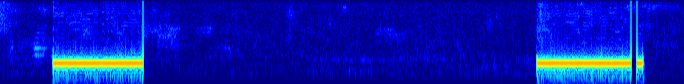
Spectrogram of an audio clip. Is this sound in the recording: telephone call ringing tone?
yes

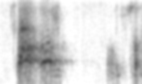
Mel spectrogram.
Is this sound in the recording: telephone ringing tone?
no

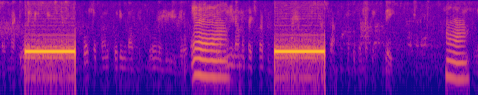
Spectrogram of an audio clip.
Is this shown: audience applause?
no

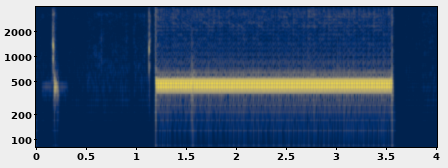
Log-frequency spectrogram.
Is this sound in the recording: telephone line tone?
yes

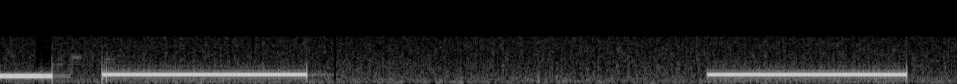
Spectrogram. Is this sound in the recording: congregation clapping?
no

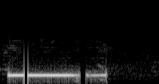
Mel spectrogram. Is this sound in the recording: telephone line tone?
yes

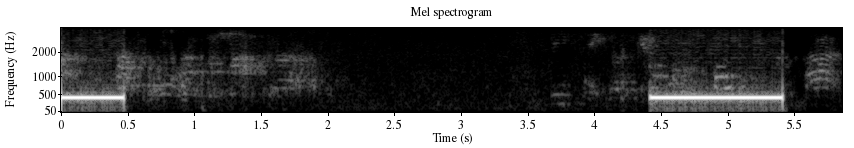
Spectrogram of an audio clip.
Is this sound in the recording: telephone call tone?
yes

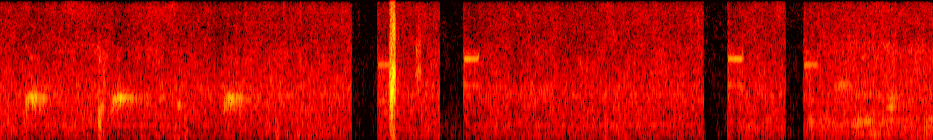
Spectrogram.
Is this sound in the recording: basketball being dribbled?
no

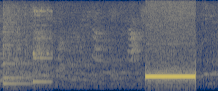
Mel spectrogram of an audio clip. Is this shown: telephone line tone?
yes

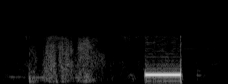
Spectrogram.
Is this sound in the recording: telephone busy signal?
yes

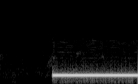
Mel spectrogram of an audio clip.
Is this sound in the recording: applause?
no

